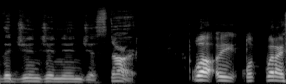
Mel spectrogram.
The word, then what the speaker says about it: Jinja: And of course, they call this hair color ginger, but they pronounce it as Jinja.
